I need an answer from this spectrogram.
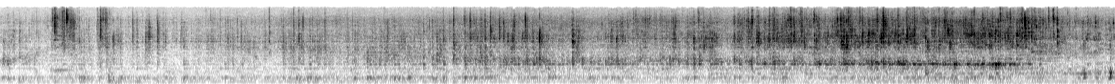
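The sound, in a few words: oven cleaner poured into a diesel heater burn chamber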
